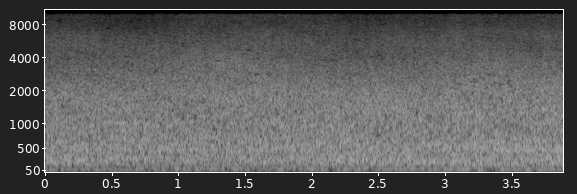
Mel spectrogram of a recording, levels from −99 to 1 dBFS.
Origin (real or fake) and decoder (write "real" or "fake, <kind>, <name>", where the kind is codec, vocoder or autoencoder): real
